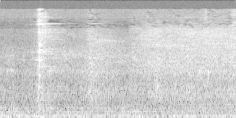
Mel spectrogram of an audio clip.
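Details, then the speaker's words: Gottlieb pinball roto target after servicing, stroke set to its upper limit: soft, low whir as it spins freely with no repeated clicking. "clicking so you don't want to hear it going click click click that should spin freely"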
